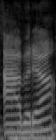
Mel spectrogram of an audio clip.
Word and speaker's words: arbre: Que diem, molt sovint diem, no la pronunciem la R, i diem arbre i mabre.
